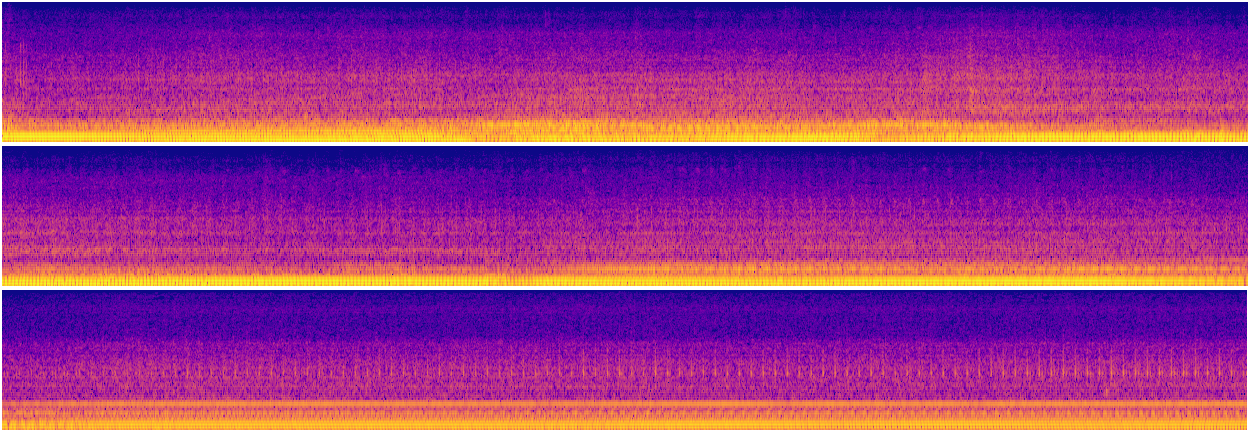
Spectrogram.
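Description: Narrowboat's diesel engine running under way: a steady low beat that shifts a few times in the first half, then settles a little quieter about two-thirds of the way through, with a steady hum over it.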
